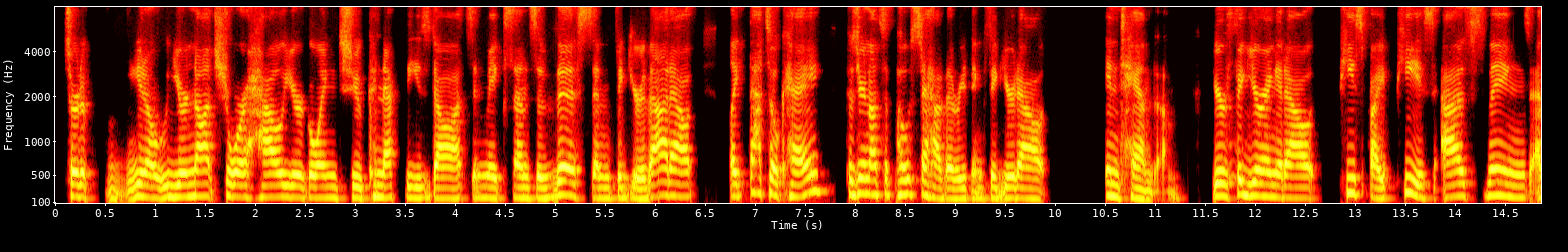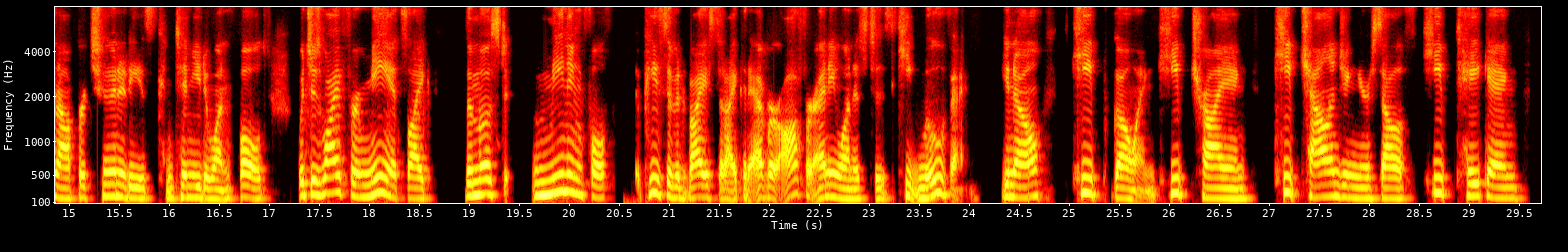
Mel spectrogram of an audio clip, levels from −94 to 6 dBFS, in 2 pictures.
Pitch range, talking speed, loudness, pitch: 160-195 Hz, 175 wpm, -16 LUFS, 170 Hz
